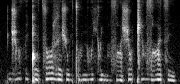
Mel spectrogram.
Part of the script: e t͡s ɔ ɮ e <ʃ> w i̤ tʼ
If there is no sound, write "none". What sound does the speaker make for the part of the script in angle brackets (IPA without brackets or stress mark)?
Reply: ʃ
